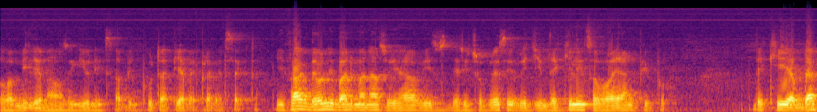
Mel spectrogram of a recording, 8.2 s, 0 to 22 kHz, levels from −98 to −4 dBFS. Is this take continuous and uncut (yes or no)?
no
